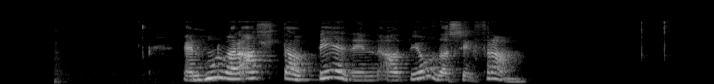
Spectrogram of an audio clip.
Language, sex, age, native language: Icelandic, female, 70-79, Icelandic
